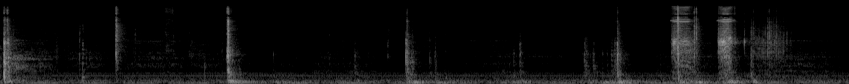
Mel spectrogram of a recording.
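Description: Sparse metallic clicks and taps from a socket wrench and extension working the nut of a makeshift ball-joint puller on a Polaris Ranger 570's steering knuckle, with a louder cluster of clicks near the end.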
